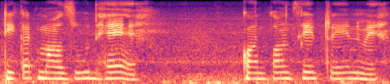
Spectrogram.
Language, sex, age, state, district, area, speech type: Urdu, female, 30-45, Bihar, Gaya, rural, spontaneous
